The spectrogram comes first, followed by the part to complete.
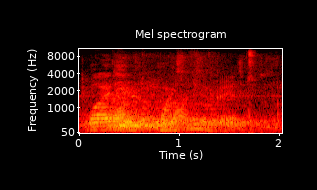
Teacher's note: Notice do is high. Why do you want to do it? Everything else low.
